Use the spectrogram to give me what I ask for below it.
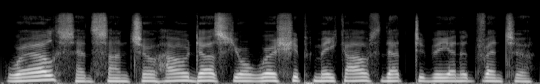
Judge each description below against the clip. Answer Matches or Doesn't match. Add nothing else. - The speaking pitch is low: Doesn't match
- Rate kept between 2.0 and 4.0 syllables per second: Matches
